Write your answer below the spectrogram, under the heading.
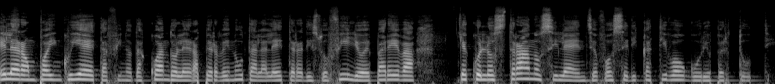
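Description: The clip is plain reading aloud. Fairly even intonation runs through it.

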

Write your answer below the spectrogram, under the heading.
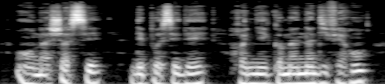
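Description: Simply plain reading aloud.

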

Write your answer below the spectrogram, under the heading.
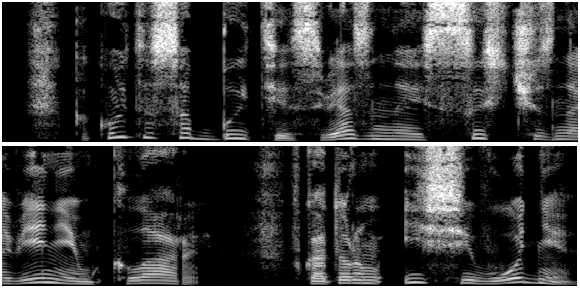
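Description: Reading in an unforced voice

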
